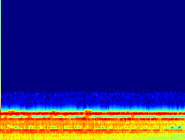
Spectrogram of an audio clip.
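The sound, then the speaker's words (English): A telephone rings steadily and loudly, a continuous bright trilling tone with layered high overtones that holds unbroken for the whole stretch, with no one speaking. “Somebody get the phone.”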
